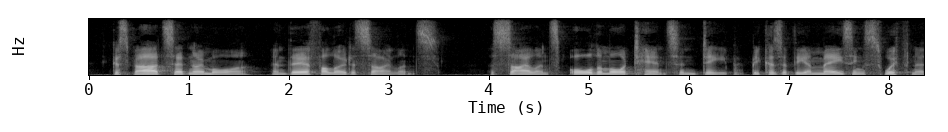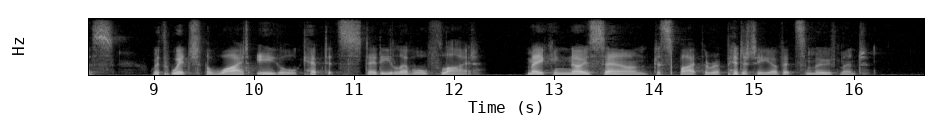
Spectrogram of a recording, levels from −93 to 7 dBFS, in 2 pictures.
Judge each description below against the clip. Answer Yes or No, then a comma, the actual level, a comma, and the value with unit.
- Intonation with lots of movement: No, average, 3.7 semitones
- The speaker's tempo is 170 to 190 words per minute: No, average, 145 wpm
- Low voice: Yes, low, 105 Hz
